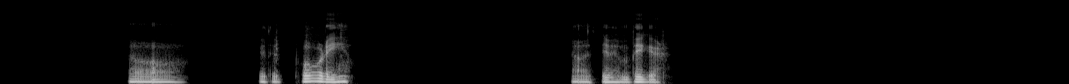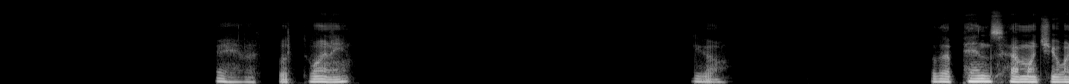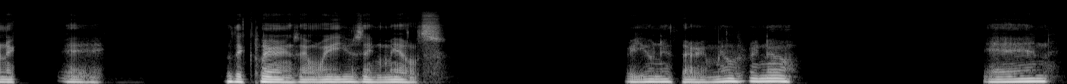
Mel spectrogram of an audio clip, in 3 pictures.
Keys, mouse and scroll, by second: 0.5 click, 2.5-2.9 typing, 4.1 click, 8.1-8.4 scroll, 9.9 click, 10.1 click, 12.3 click, 13.6-13.9 typing, 15.6 click, 17.9 scroll down 1, 18.9-19.4 scroll down 1, 19.7-20.6 scroll down 2, 20.6-21.5 scroll down 1, 22.1-22.6 scroll, 26.3-27.7 middle drag, 29.6-32.0 middle drag.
